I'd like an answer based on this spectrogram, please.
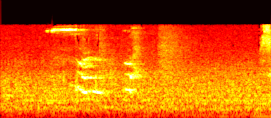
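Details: Chihuahua wearing a sweater on a cold day, whimpering during a wrestling match as the sweater comes off; a couple of brief, thin, high whines near the start, then quiet rustling.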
